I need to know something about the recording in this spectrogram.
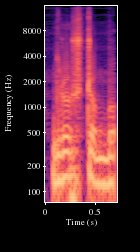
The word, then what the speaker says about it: দ্রষ্টব্য: দ্রষ্টব্য বানানে একটু কঠিন অপেক্ষাকৃত অন্যান্য বোর্ডের থেকে। দয়রফলা অকার, তালিবাস শয় হসন্ত, টৌকার, বয় হসন্ত, বৌকার।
